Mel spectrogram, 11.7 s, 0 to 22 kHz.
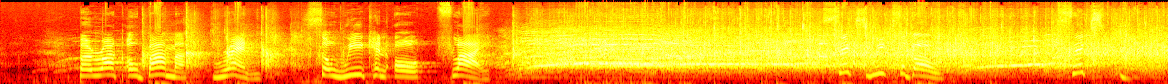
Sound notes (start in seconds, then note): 5.0 cheers and Applause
